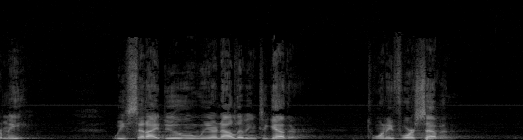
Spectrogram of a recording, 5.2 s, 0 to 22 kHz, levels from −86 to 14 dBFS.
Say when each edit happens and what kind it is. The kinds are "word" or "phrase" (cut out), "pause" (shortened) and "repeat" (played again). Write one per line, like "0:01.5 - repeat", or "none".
none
